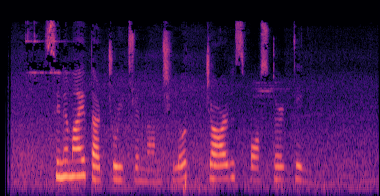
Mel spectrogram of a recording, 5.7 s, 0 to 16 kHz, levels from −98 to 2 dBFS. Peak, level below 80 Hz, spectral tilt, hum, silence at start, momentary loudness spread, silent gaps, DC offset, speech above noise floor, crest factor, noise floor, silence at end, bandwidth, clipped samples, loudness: -8 dBFS; -66 dBFS; -4 dB/octave; none; 0.15 s; 17 LU; none; under 0.1%; 25 dB; 20 dB; -51 dBFS; 1.15 s; 11.5 kHz; under 0.1%; -27 LUFS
